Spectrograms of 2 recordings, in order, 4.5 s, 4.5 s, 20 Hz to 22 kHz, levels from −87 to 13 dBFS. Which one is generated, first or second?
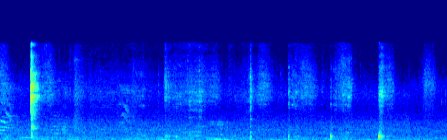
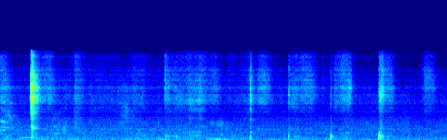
second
